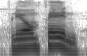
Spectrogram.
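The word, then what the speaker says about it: Phnom Penh: Fact बताया था कि इसकी कैपिटल का नाम एक ऐसा नाम है जिसको दूसरी भाषाओं में प्रोनाउंसिएशन करना अलग है और इंग्लिश में प्रोनाउंसिएशन करना अलग है, जिसका आंसर है फ्नोम पेन।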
